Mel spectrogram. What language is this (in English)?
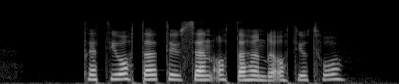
Swedish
